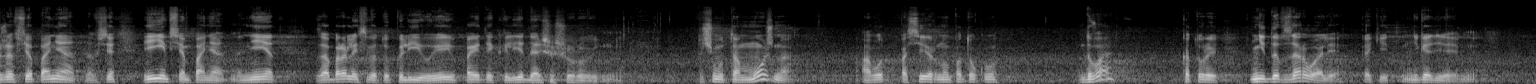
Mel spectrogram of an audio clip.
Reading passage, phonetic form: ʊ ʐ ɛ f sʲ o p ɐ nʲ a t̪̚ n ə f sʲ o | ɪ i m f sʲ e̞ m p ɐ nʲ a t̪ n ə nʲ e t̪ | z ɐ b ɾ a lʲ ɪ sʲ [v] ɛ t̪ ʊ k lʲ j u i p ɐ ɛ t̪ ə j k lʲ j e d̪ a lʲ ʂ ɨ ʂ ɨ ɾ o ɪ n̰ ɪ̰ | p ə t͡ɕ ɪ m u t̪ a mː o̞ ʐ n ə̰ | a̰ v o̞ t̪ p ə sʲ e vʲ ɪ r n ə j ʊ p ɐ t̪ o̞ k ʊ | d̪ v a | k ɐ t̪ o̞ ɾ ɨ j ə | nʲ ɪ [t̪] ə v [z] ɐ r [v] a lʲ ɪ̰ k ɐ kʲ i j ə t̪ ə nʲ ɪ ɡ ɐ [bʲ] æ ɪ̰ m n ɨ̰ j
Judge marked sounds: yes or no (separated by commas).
yes, no, yes, yes, no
